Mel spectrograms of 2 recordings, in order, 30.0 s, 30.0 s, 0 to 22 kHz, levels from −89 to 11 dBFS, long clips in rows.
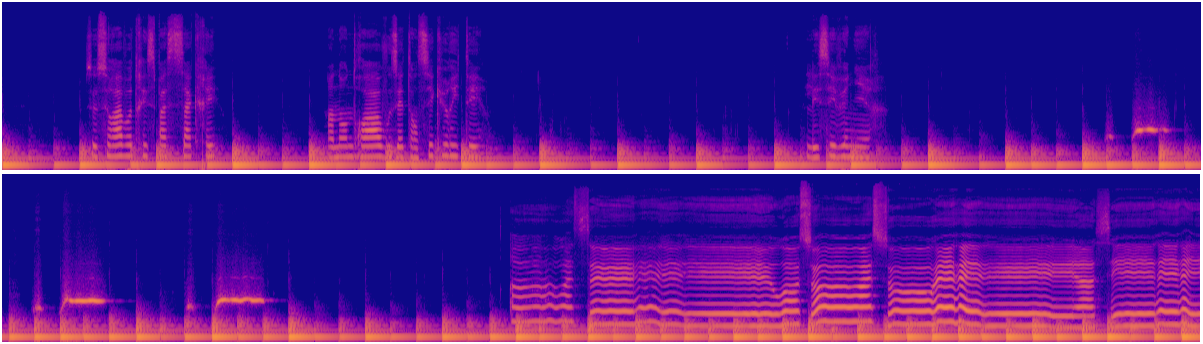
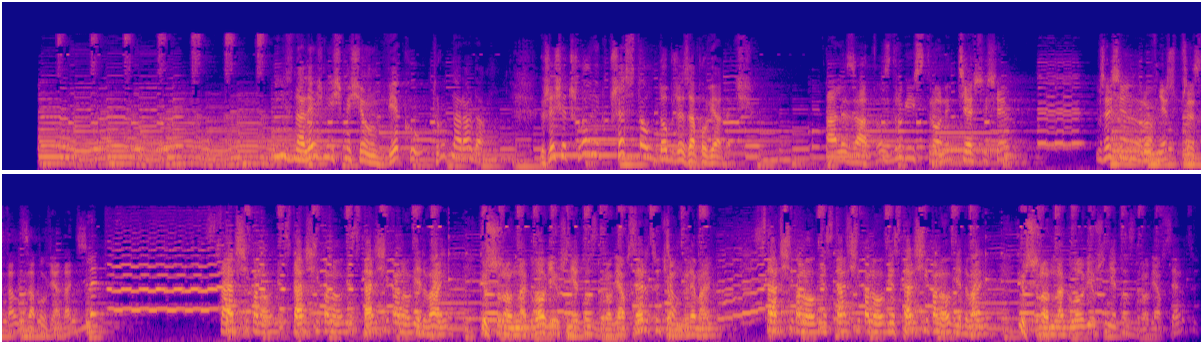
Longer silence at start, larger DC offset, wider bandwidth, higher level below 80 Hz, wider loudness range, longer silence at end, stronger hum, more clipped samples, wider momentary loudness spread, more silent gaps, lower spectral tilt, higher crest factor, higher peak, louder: second, 0 s vs 0.45 s; neither; first, 13 kHz vs 11.5 kHz; first, -38 dBFS vs -44 dBFS; about the same, 8 LU vs 6 LU; second, 0 s vs 0.2 s; neither; neither; about the same, 12 LU vs 12 LU; neither; first, -7.5 dB/octave vs -5 dB/octave; about the same, 16 dB vs 18 dB; second, -8 dBFS vs 0 dBFS; second, -25 LUFS vs -17 LUFS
